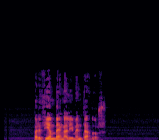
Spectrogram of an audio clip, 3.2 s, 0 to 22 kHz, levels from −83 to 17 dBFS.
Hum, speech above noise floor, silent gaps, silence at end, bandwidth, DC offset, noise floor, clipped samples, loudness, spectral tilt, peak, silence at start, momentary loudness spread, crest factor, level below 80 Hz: none; 45 dB; none; 1.1 s; 11 kHz; under 0.1%; -66 dBFS; under 0.1%; -20 LUFS; -5.5 dB/octave; 0 dBFS; 0.7 s; 20 LU; 24 dB; -60 dBFS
